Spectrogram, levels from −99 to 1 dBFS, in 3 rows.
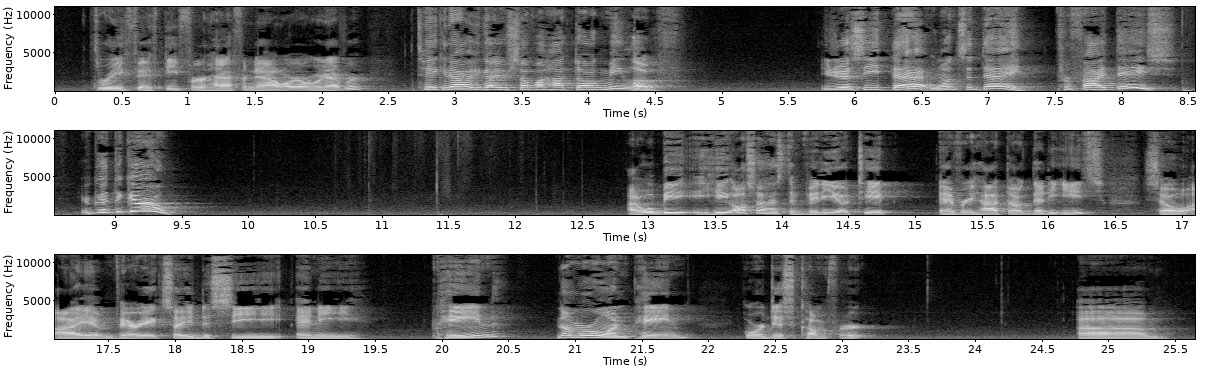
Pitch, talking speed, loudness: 150 Hz, 140 wpm, -18 LUFS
